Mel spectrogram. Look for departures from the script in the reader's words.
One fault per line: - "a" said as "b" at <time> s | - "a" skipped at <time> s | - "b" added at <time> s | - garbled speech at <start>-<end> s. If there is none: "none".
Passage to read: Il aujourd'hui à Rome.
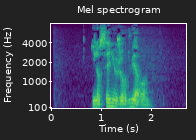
- "enseigne" added at 0.9 s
